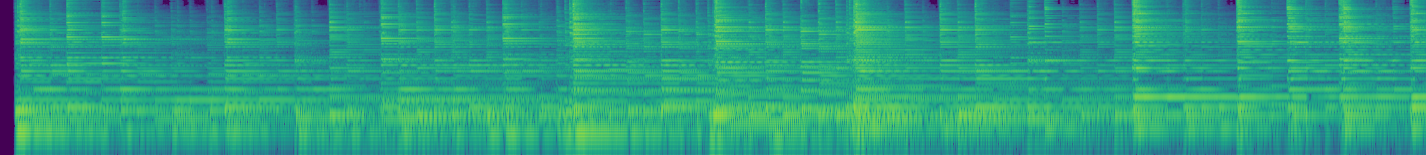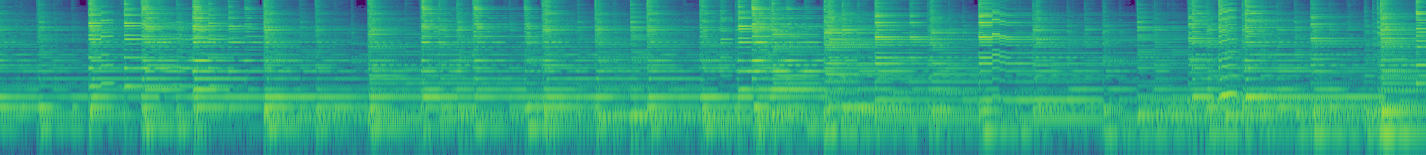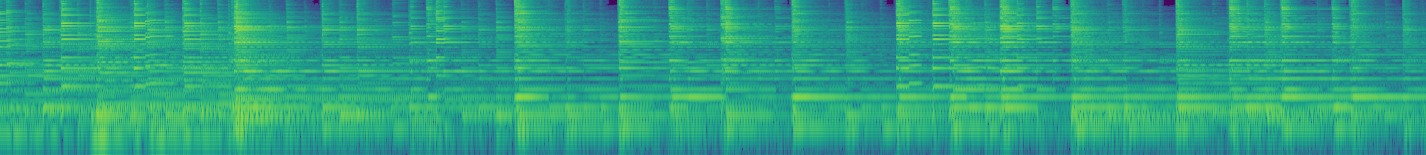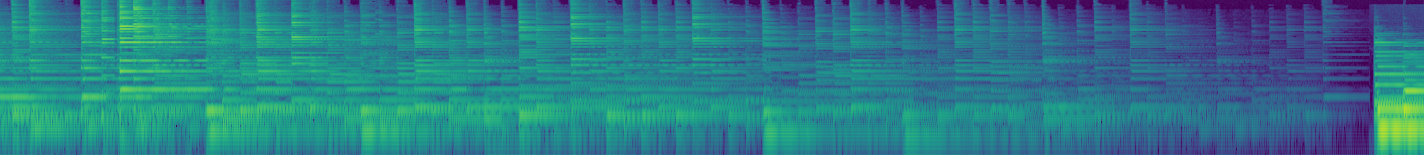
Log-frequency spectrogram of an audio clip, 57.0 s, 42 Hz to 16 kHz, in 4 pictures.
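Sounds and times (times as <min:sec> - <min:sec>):
guitars: 0:00.2 - 0:55.1, 0:56.5 - 0:57.0.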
